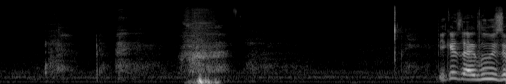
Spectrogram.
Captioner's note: deep breath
